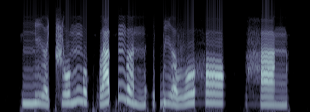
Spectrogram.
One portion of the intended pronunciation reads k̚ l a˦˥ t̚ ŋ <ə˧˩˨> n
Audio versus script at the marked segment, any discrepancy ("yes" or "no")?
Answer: no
